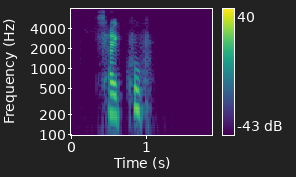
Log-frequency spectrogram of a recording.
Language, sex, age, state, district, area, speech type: Assamese, female, 45-60, Assam, Lakhimpur, rural, read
